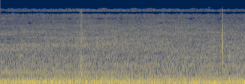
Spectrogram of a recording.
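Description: A steady low rumble, with one faint click a little under a second in.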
